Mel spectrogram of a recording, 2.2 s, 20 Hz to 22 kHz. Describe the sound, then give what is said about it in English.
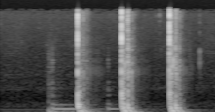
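Three heavy, evenly spaced knocks thump on a motel room door, room 107. Each knock is a loud, dull blow with a brief low resonance, and a softer thud comes just before them. “She did her signature knock so that he would know that she arrived.”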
